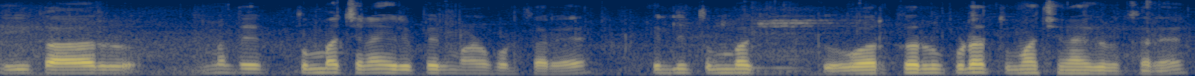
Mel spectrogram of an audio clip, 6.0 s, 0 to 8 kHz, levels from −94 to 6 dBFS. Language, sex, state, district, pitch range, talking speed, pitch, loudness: Kannada, male, Karnataka, Dharwad, 130-150 Hz, 140 wpm, 140 Hz, -26 LUFS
